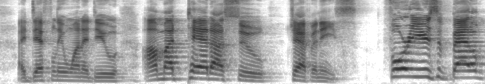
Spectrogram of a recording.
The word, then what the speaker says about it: Amaterasu: bit better amaterasu japanese so apparently amateratsu is pronounced amaterasu japanese or maybe just amaterasu i like a mataratsu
